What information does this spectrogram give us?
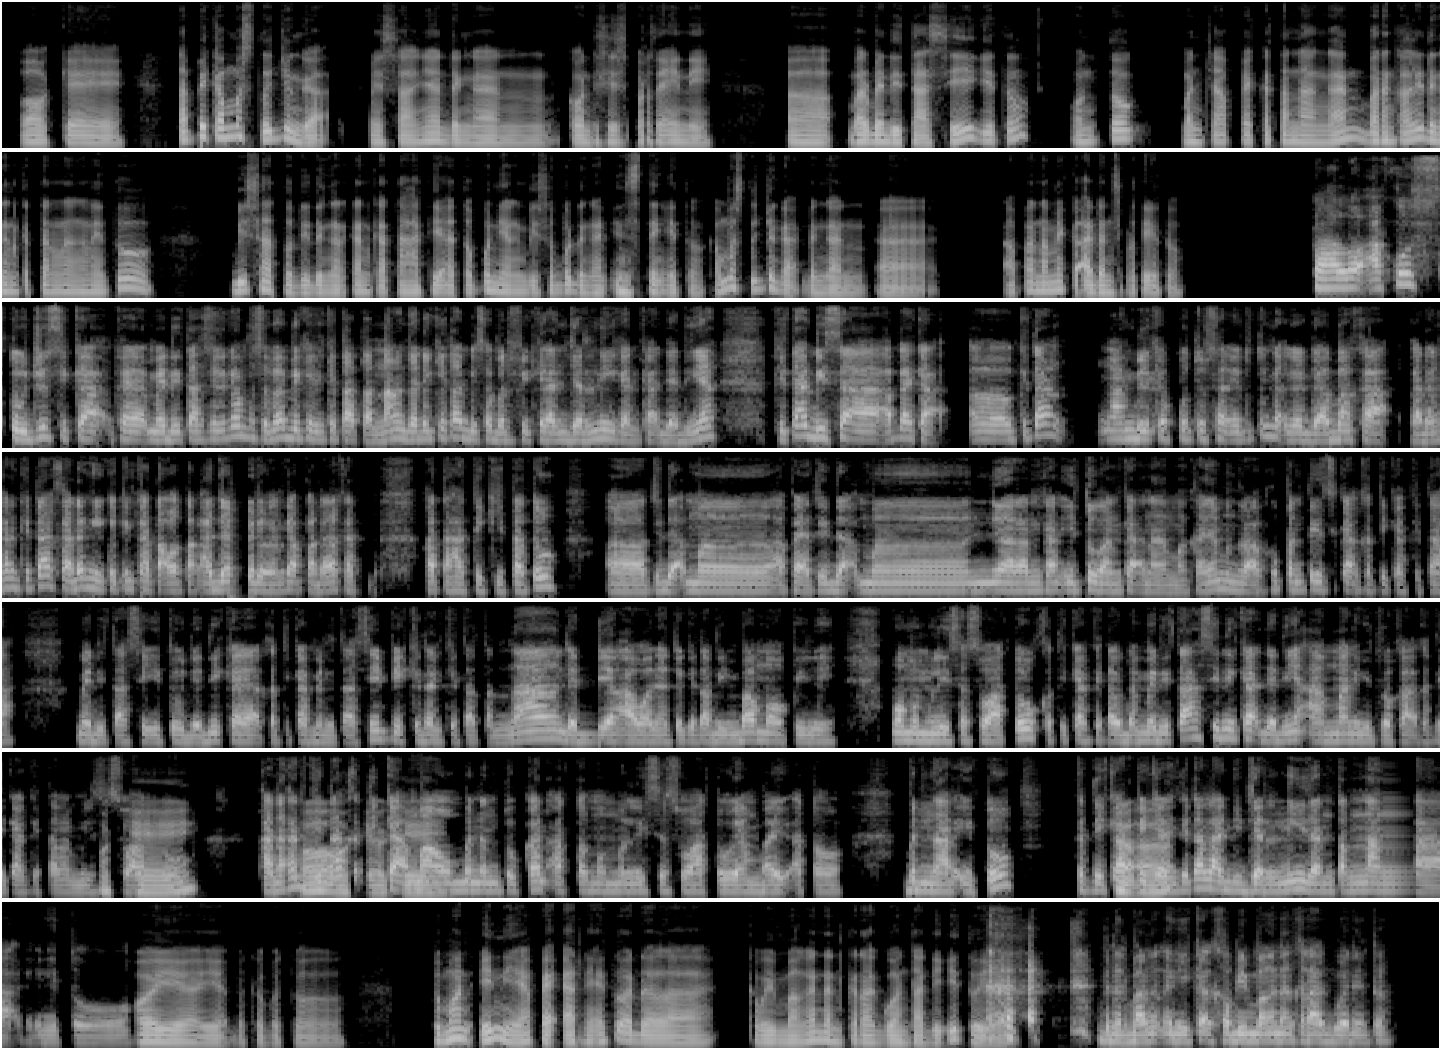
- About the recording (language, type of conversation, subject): Indonesian, podcast, Apa tips sederhana agar kita lebih peka terhadap insting sendiri?
- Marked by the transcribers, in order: other background noise; tapping; chuckle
